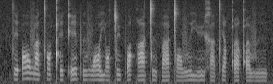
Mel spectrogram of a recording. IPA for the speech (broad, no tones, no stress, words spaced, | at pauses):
teʔɔva tʰɔǃʰekʼepʼɨ vɔ jɔǀypʼɔqa ǀɨpaǀɔvɨ jyxatʰe qʼɨqʼɨ vɨ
